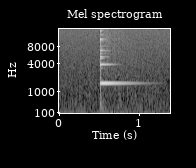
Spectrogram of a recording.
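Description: A spoon taps a glass full of water once, a single clear, close glassy ping that rings out and slowly fades over a quiet background.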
